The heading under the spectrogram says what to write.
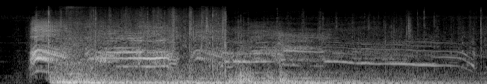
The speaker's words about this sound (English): Crows erupt in the air in front of him. He falls over, stands up, and throws dust at them.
